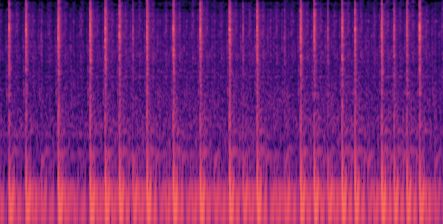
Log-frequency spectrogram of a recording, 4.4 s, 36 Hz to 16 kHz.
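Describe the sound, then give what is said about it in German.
An early gas engine from 1879 runs with a fast, steady chugging knock, many evenly spaced beats clattering at moderate volume with no voices. “Am Silvesterabend 1879 springt sein Motor erstmals an.”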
